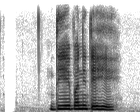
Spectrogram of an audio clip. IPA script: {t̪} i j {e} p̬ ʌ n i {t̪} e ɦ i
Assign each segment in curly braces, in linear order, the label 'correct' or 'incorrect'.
incorrect: d̪, correct, correct

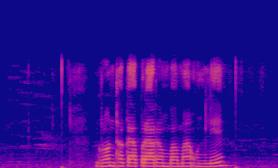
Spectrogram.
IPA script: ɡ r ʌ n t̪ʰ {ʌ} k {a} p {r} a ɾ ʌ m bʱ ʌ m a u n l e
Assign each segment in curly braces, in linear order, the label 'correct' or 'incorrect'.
correct, correct, correct

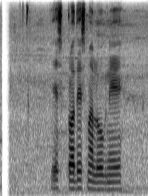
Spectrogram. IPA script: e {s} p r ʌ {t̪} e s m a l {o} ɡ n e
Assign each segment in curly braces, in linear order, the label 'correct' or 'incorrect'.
correct, incorrect: d̪, correct

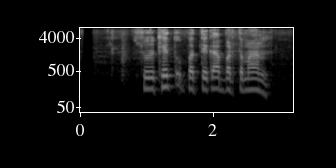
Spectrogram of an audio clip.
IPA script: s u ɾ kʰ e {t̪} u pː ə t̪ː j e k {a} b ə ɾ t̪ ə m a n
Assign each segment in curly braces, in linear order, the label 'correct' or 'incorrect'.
correct, correct

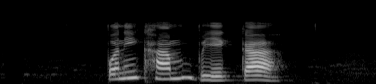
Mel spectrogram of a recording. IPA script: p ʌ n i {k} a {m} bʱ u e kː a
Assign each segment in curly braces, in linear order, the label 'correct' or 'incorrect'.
incorrect: kʰ, correct

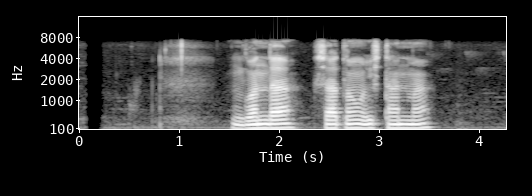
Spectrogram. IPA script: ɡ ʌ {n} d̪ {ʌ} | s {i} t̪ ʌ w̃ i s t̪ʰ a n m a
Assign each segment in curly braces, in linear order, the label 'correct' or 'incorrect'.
correct, incorrect: a, incorrect: a

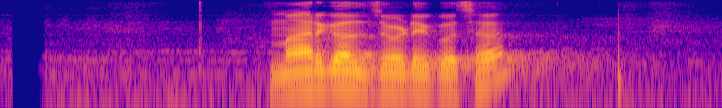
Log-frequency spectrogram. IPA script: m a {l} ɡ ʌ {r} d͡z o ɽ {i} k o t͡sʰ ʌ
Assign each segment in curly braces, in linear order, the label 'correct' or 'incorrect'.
incorrect: r, incorrect: l, incorrect: e

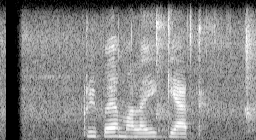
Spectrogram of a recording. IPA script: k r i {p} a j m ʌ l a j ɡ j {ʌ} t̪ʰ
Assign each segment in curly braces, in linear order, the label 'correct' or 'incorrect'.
correct, incorrect: a

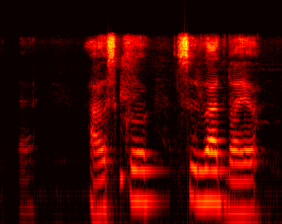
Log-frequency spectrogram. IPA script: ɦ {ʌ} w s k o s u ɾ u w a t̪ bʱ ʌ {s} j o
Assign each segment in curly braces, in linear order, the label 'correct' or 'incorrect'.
incorrect: a, incorrect: none

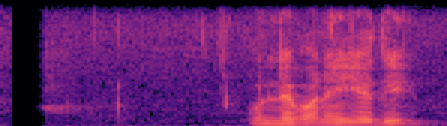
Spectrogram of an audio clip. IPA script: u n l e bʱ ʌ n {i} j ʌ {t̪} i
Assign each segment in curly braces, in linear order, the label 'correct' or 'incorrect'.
incorrect: e, incorrect: d̪

